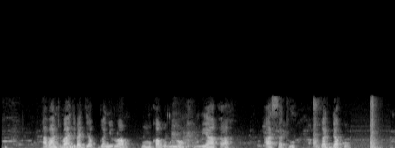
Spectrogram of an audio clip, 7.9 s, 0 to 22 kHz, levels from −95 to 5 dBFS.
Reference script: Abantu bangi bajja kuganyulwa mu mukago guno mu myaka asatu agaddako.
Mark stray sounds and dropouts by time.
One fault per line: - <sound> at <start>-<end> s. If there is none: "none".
- thud at 7.4-7.7 s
